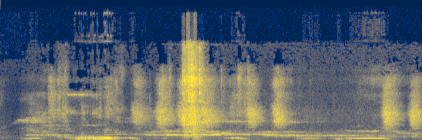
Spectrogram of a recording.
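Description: Fighter pigeons, including silver and red khaki birds, coo repeatedly in a breeding loft, with soft low calls recurring throughout and a brief louder flutter or bump midway.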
